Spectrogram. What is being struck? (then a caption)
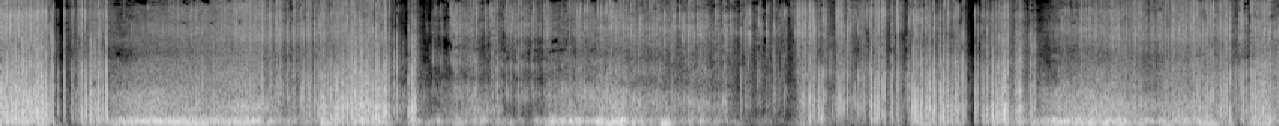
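Foam microphone windscreen. A single nail scratches a round purple foam microphone windscreen, then a whole hand of long nails scratches and rubs its top. The sound is a dense, muffled, rumbling scrape and crackle, weighted heavily toward the low end with almost nothing bright. It swells and dips in waves throughout.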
